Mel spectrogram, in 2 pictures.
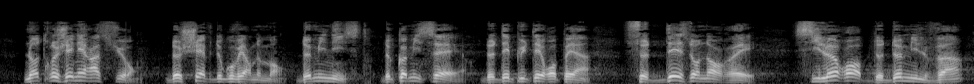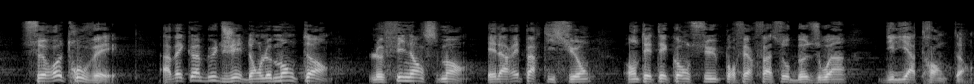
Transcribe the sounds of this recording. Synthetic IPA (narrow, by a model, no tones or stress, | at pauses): nɔt̪χəʒeneʁasjɔ̰̃ | d̪əʃɛfd̪əɡuvɛʁnəmɑ̰̃d̪əminist̪χd̪əkɔmisɛʁd̪əd̪epyt̪eøʁɔpeɛ̰̃ | səd̪ezɔnɔʁːɛ̰ | siløʁɔp̚d̪əd̪əmilvɛ̃ | səʁət̪χuvḛ | a̰vɛkɛ̃byd̪ʒed̪ɔ̃ləmɔ̃t̪ɑ̰̃ | ləfinɑ̃smɑ̰̃ | elaʁepaʁt̪isjɔ̃ | ɔ̰̃t̪et̪ekɔ̃sypuʁfɛʁfasobəzwɛ̃ | d̪iljat̪χɑ̰̃t̪ɑ̰̃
